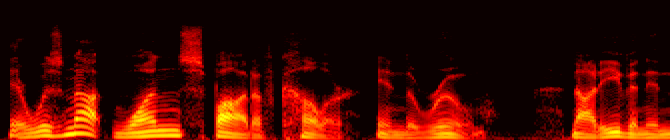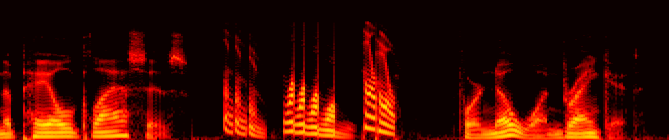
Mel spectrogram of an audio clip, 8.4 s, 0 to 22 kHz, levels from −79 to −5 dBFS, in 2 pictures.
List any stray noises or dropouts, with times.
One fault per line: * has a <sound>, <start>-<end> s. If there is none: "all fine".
* has a chirp, 5.6-6.7 s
